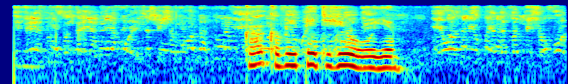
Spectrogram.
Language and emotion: Russian, neutral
